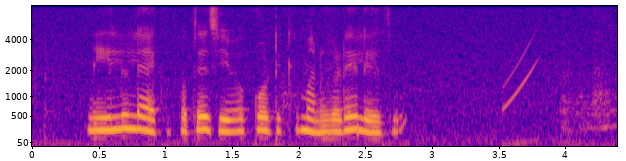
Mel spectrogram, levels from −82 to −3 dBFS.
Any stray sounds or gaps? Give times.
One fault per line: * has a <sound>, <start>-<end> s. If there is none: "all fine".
* has a chirp, 3.5-3.8 s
